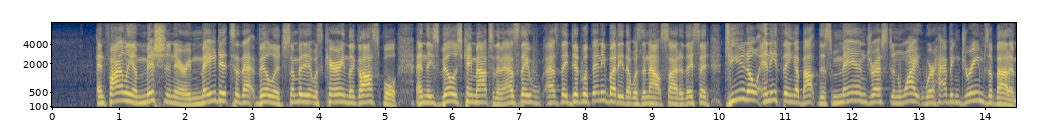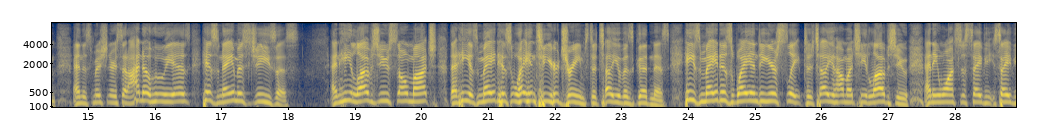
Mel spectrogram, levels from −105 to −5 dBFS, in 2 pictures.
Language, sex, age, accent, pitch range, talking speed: English, male, 40-59, American, 180-230 Hz, 220 wpm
